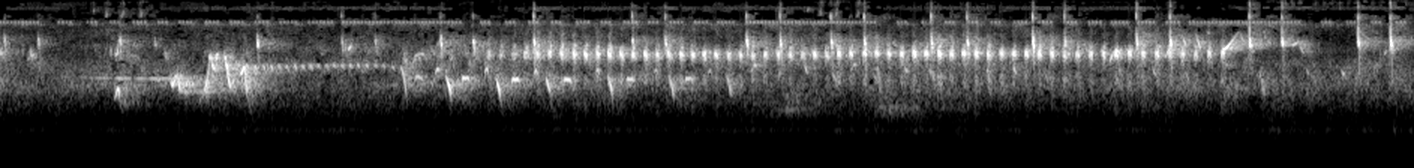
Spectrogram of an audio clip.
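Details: Bull-headed shrike (mozu) singing with a unique voice while waving its tail near an ancient Japanese castle site. Varied whistles and slurred notes open into a fast, chattering run of high, sharp repeated notes, about four per second.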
